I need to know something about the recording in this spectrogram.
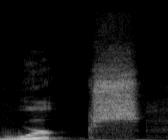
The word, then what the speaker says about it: WORX: It is called Works. So it's WORX. That's how they spell it.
